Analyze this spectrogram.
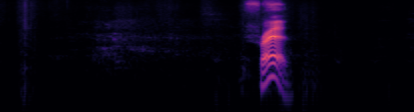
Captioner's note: attendees laughing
